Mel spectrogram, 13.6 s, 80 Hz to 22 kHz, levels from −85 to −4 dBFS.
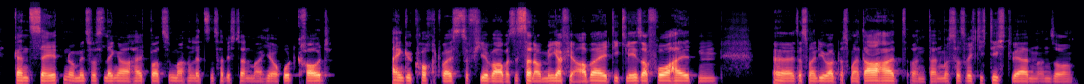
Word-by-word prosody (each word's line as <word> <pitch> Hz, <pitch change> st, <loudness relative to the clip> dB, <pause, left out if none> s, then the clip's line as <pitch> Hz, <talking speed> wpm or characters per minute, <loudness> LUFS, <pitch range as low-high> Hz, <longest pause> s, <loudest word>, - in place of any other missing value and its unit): ganz 110 Hz, -1 st, 0 dB
selten, 110 Hz, +4 st, 0 dB
um 105 Hz, -1 st, -3 dB
jetzt 105 Hz, -, -6 dB
was 105 Hz, -1 st, -6 dB
länger 105 Hz, -1 st, -1 dB
haltbar 100 Hz, 0 st, -2 dB
zu -, -, -12 dB
machen. 105 Hz, 0 st, -6 dB
Letztens 100 Hz, 0 st, -9 dB
hatte 105 Hz, 0 st, -7 dB
ich -, -, -11 dB
dann 100 Hz, -1 st, -5 dB
mal 100 Hz, 0 st, -9 dB
hier 100 Hz, +1 st, -5 dB
Rotkraut 435 Hz, -, +1 dB, 0.7 s
eingekocht, 110 Hz, -1 st, -1 dB
weil's 100 Hz, 0 st, +1 dB
zu -, -, -6 dB
viel 110 Hz, -1 st, -1 dB
war, 100 Hz, -1 st, +6 dB
aber 95 Hz, -, +1 dB
es 110 Hz, -, -10 dB
ist -, -, +1 dB
dann 105 Hz, -2 st, +6 dB
auch 100 Hz, -, +2 dB
mega 105 Hz, +1 st, +2 dB
viel -, -, -4 dB
Arbeit, 105 Hz, +1 st, +3 dB
die 105 Hz, -, -6 dB
Gläser 110 Hz, +1 st, +2 dB
vorhalten, 105 Hz, -1 st, +2 dB, 0.7 s
äh, 100 Hz, -2 st, +1 dB
dass 105 Hz, -, -6 dB
man 100 Hz, -1 st, -2 dB
die 105 Hz, -, -1 dB
überhaupt 100 Hz, 0 st, +1 dB
erst -, -, -11 dB
mal 100 Hz, -1 st, -3 dB
da 110 Hz, +1 st, +7 dB
hat 105 Hz, 0 st, +2 dB
und 95 Hz, -2 st, -11 dB
dann 95 Hz, +1 st, -5 dB
muss 100 Hz, -1 st, -8 dB
das 105 Hz, 0 st, -7 dB
richtig 105 Hz, +2 st, -7 dB
dicht 115 Hz, -2 st, -7 dB
werden 95 Hz, -1 st, 0 dB
und 95 Hz, 0 st, -13 dB
so. 95 Hz, -1 st, -7 dB
105 Hz, 220 wpm, -24 LUFS, 100-105 Hz, 0.7 s, da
